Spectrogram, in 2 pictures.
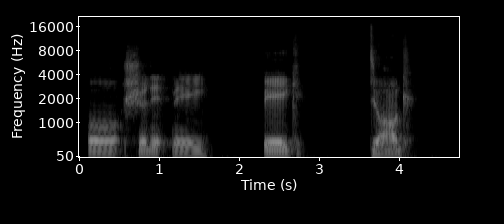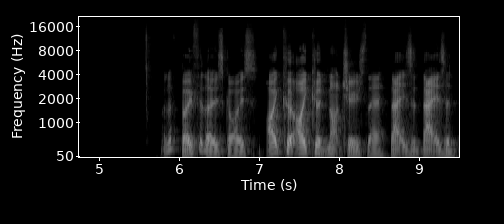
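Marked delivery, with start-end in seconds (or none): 0.1-4.1 slow dramatic reveal. Acted. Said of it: "host poll drama".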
